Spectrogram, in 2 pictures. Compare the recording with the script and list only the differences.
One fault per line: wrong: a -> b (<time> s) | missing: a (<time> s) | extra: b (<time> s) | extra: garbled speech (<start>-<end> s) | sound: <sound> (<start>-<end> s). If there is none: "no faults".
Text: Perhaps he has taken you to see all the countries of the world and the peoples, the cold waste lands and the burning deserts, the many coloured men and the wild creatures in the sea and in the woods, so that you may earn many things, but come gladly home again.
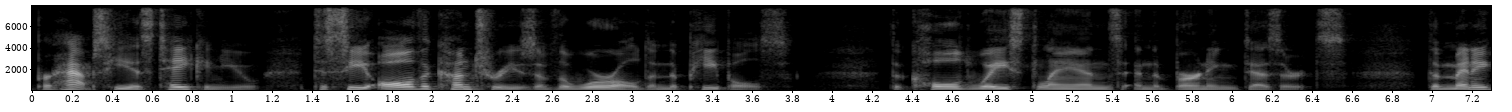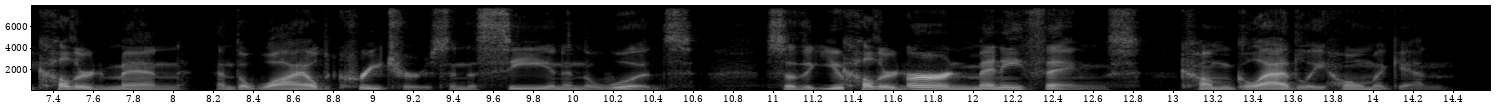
wrong: may -> coloured (11.3 s)
missing: but (12.9 s)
